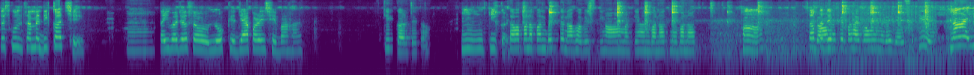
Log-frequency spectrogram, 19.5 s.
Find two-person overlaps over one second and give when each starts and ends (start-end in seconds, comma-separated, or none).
none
